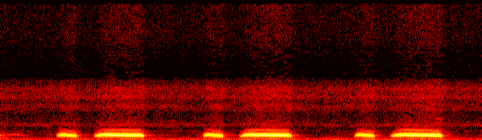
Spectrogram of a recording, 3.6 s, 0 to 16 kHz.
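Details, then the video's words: Spotted dove in moult giving a Thổ Pha coo, 3/6/2024: three paired phrases, each a short clipped note leading into a longer throaty coo, spaced about a second apart, with little background. "Thổ Pha | chim đang lông nhưng dàn rước với nước gù cũng tốt"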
